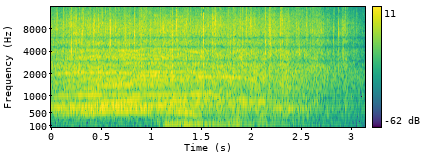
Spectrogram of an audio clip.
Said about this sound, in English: Just cheer for the truth. If you think Yanni was telling the truth, go ahead and give a cheer now.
